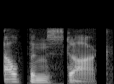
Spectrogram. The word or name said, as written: alpenstock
